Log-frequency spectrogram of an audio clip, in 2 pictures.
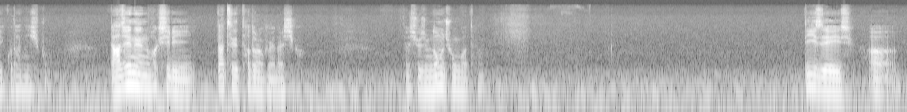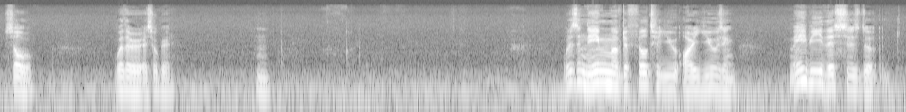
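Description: A young man speaks calmly and close up, in short bursts with pauses.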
